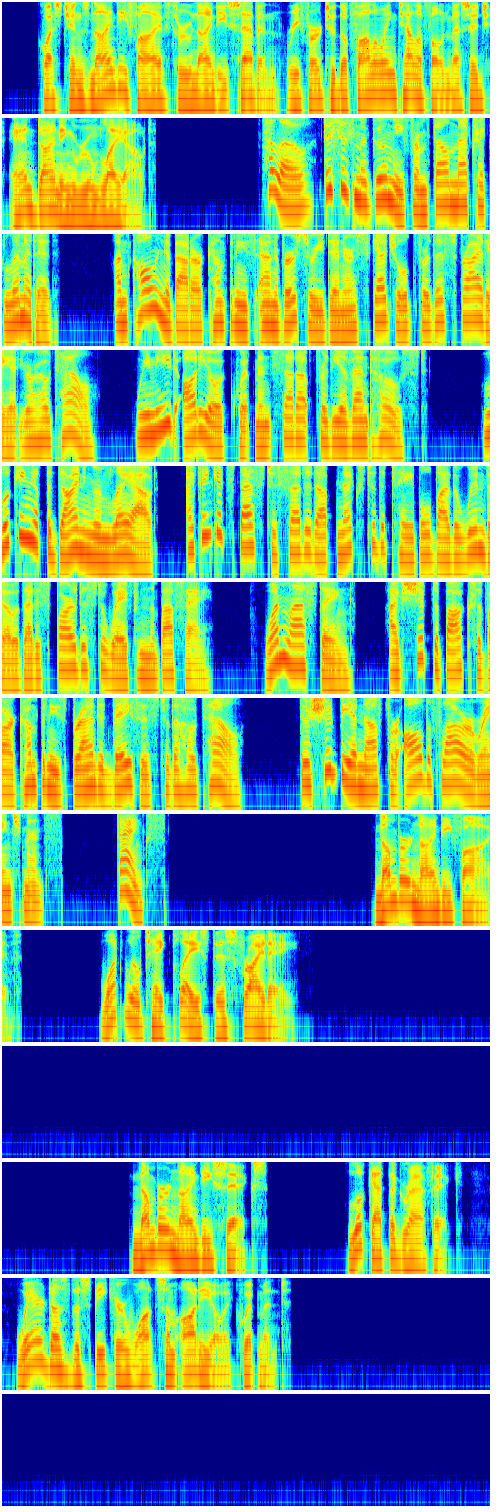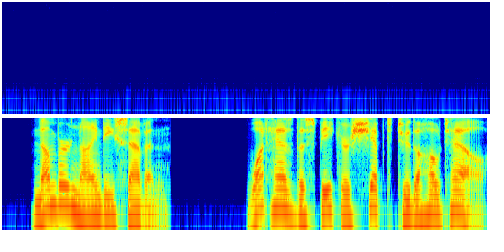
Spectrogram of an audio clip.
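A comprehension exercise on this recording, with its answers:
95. What will take place this Friday?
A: A company anniversary event

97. What has the speaker shipped to the hotel?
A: Some vases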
